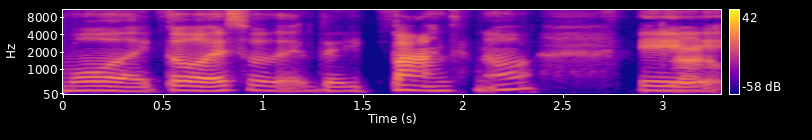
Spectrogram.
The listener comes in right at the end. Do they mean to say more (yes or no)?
no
